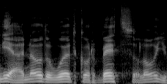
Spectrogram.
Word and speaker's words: corbezzolo: and the fruit of the strawberry tree, or corbezzolo, which is the national tree of Italy, and despite its name has nothing to do with strawberry. Is it? I mean, yeah, I know the word corbezzolo, you pronounce it really well, Max.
